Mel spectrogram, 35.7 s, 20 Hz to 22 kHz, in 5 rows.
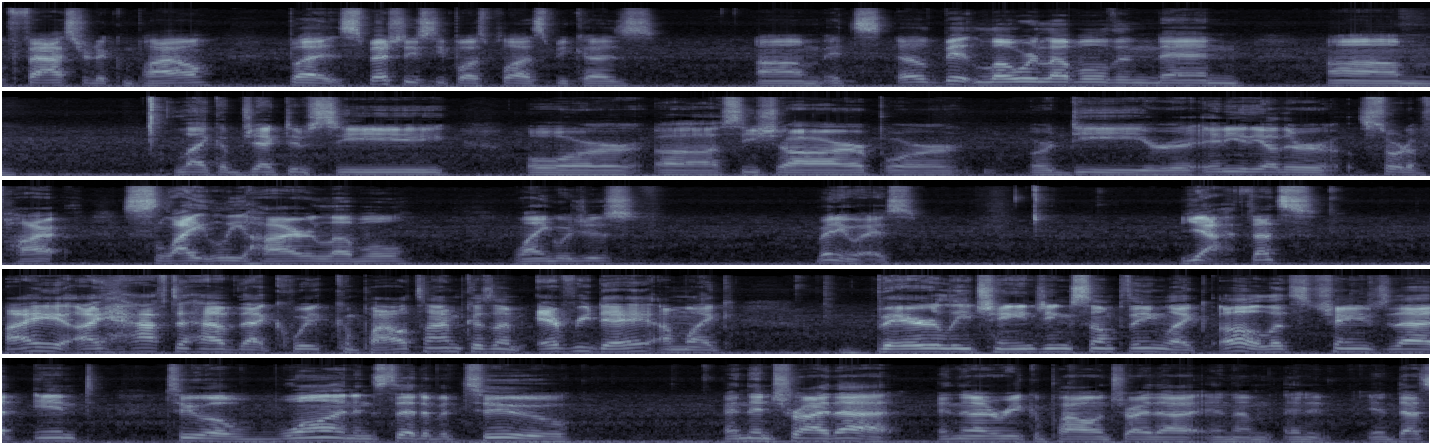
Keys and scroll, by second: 20.8 v, 21.3 BackSpace, 25.4-32.5 typing, 34.2 typing, 34.8 Escape.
